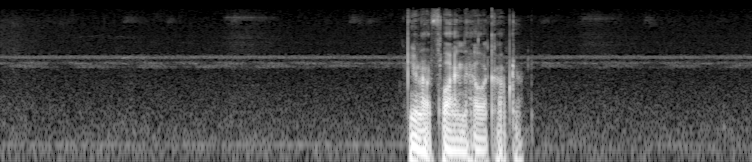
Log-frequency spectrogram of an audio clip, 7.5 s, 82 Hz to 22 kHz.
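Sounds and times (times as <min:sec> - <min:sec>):
high-pitched chorus of crickets trilling: 0:00.0 - 0:07.5
speech: 0:04.1 - 0:05.4.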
